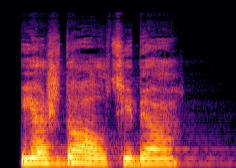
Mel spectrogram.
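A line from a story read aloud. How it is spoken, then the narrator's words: Displeased growl. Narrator (Russian): Недовольно прорычал Дармат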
